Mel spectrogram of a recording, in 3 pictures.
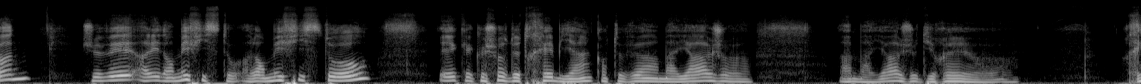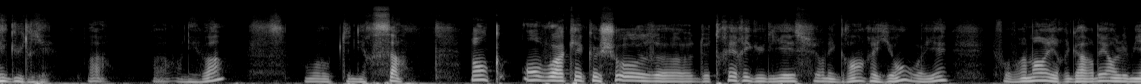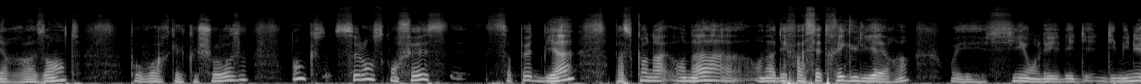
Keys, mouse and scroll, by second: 1.6 click, 3.4 click, 8.6 2, 10.3 BackSpace, 11.1 5, 13.1 click, 16.9-24.0 drag, 24.4 scroll up 1, 25.6-28.4 drag.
